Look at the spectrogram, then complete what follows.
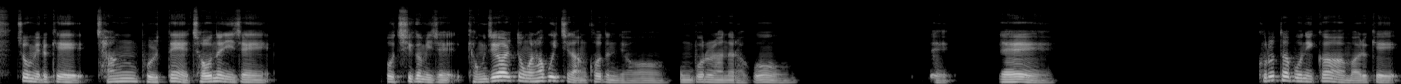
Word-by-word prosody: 좀 150 -6 +2
이렇게 115 -3 +2
장 135 +2 -2
볼 115 -5 -2
때 145 -2 +3
저는 135 +2 +3
이제 105 -4 -1 1.2
뭐 125 - +1
지금 130 +1 +1
이제 105 0 -2
경제 125 +6 +2
활동을 175 -6 +5
하고 175 +2 +4
있진 170 -8 -3
않거든요 95 -4 -5
공부를 105 +1 -3
하느라고. 100 -1 -5 1.3
네. - - -6 0.5
네. 105 -7 +2 2.0
그렇다 185 +2 +2
보니까 145 -5 0
막 95 -1 -3
이렇게 100 - -2
115 Hz, 205 characters per minute, -24 LUFS, 100-140 Hz, 2.0 s, 활동을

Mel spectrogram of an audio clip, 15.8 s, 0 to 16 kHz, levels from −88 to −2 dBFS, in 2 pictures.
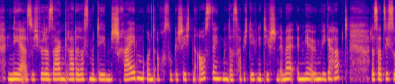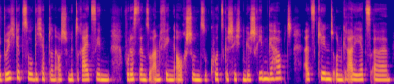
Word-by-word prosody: Ne, 225 -1 +5
also, 220 0 -1
ich 215 +1 -4
würde 230 -1 +2
sagen, 225 +1 +2
grade 225 0 -1
das 225 +2 -2
mit 220 -2 +1
dem 215 -2 0
Schreiben 230 +4 +2
und 225 -2 0
auch 220 - -10
so 215 - -8
Geschichten 225 +1 -3
ausdenken, 245 -1 +1
das 210 -1 -3
habe 240 - -8
ich 225 - -7
definitiv 220 -1 -2
schon 220 -1 0
immer 230 +2 0
in 230 -1 +5
mir 230 -1 +2
irgendwie 235 0 +3
gehabt. 255 +3 -2 0.4
Das 225 +1 +4
hat 225 -2 +2
sich 240 0 +1
so 220 -3 +2
durchgezogen. 245 +1 0
Ich 225 +2 -3
habe 230 - -2
dann 205 -1 -3
auch 215 0 -4
schon 220 -1 -2
mit 210 - -2
13, 210 0 0 0.3
wo 220 - -2
das 220 0 +3
dann 215 -2 +1
so 205 - -4
anfing, 205 -1 -1
auch - - -3
schon 205 -3 +3
so 205 +1 -4
Kurzgeschichten 220 0 -2
geschrieben 245 +5 +1
gehabt 255 +2 -2 0.2
als 225 -1 -1
Kind, 235 -3 +3
und 210 -2 +1
gerade 215 0 -1
jetzt, 215 +1 +3
äh, 200 -1 -2
225 Hz, 205 wpm, -20 LUFS, 215-235 Hz, 0.4 s, Ne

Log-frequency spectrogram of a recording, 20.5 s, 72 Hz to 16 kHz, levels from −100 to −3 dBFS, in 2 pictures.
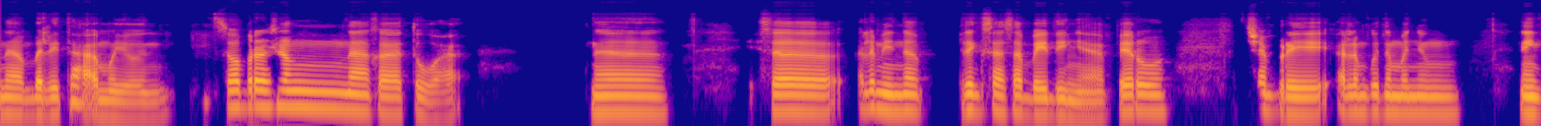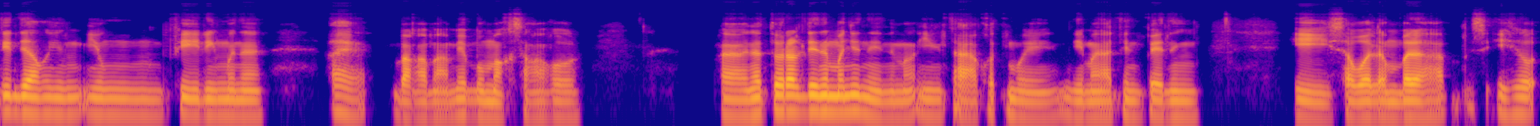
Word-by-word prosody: nabalitaan 125 -2 +1
mo 110 - -1
yun, 100 +2 -6 0.3
sobra 170 +1 +4
siyang 160 -2 +1
nakakatuwa, 125 -6 0 0.9
na 130 - 0 1.0
sa 135 -1 +4 0.2
alam 160 +1 -2
mo 150 - +2
yun 140 - 0
na - - -2 0.3
pinagsasabay 135 -4 +3
din 115 -3 -2
niya 105 0 -3
pero, 140 0 +3 0.6
siyempre 125 -4 +3
alam 135 0 -1
ko 140 - -2
naman 130 -1 0
yung 130 0 -2 0.5
naiintindihan 130 -1 +4
ko 125 - -3
yung 120 +1 -4
yung 120 -1 -3 0.4
feeling 115 -2 0
mo 115 - -1
na 110 0 -1 0.5
ay - - -2 0.2
baka 105 0 0
mamaya 110 +2 -3
bumagsak 105 -1 -3
ako. 105 0 -5 1.0
Ah, 115 -1 +2
natural 135 +2 +5
din 135 0 +5
naman 130 0 +3
'yon, 130 -3 +1
eh, - - -3
na 105 - -5
mang 110 - -4
'yong 110 -1 -5
takot - - -1
mo, 110 - -3
eh, 100 0 -5
hindi 110 -1 -5
naman 105 +1 0
natin 110 -2 -6
puwedeng 110 -1 -1 0.6
isawalang-bala 105 0 +3 0.3
is 125 -1 -5
120 Hz, 150 wpm, -26 LUFS, 110-135 Hz, 1.0 s, natural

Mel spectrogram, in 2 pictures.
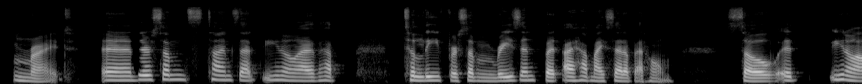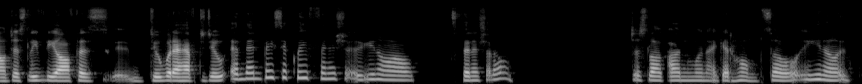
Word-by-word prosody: M 175 -4 -4
right, 135 -2 -3 0.3
and 195 -1 +3
there's 215 0 +3
sometimes 220 -2 -2
that, 190 -2 -1
you 205 - -6
know, 190 -3 -1
I've 170 -1 +2
had 180 -1 -3 0.7
to 200 - +3
leave 185 0 +1
for 170 -2 0
some 165 -3 -2
reason, 185 +4 +1
but 165 -2 +4
I 180 - +7
have 185 0 -1
my 160 -3 +2
setup 155 -2 +1
at - - -2
home, - - -9 0.5
so, 150 -1 +4
it 185 0 0 0.3
you 225 - -1
know, 195 - +3
I'll 160 -1 +5
just 175 +1 -3
leave 185 +1 -1
the 180 -2 +4
office, 170 0 +4
eh, 410 - -8 0.2
do 175 - +1
what 180 0 +6
I 175 - +9
have 170 0 +4
to 175 - -13
do, 180 +1 +1
and 245 +2 -1
then 265 0 -1
basically 305 -1 -3
finish 265 -3 -7
eh, 260 - -8
you 230 +3 -4
know, 225 -2 -1
I'll 195 -1 -2 0.4
finish 190 -1 -1
at - - -6
home. 260 -1 -6 1.2
Just 200 - -8
log 190 -2 +2
on 185 -1 -1
when 180 -1 -5
I 175 - -6
get 180 -1 -2
home, 175 -3 -5
so, 180 -3 0
you 225 +1 -2
know 195 -1 -1
185 Hz, 205 wpm, -24 LUFS, 175-210 Hz, 1.2 s, I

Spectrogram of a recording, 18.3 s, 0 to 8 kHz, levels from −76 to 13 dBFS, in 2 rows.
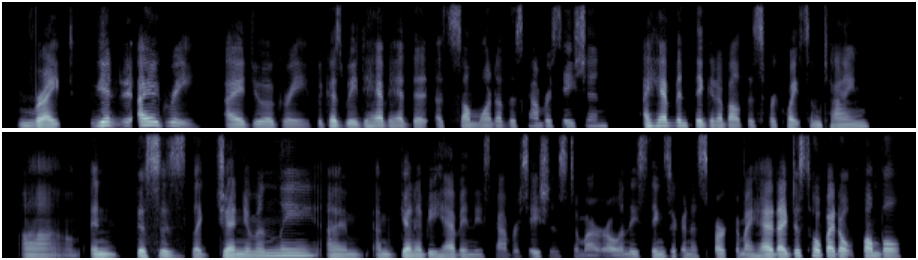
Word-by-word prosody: Right. 160 -6 +5 0.3
Ye 190 +4 +6
n 200 -1 -1
I 215 - +8
agree, 195 -11 +1 0.3
I 150 0 +1
do 150 +1 -3
agree 140 -4 -6
because 155 +1 +1
we'd 160 -1 -1
have 165 0 +2
had 160 -3 -4
the 150 -2 -3
a 155 - -8
somewhat 155 -1 -4
of 165 -2 -6
this 165 -1 -9
conversation. 170 +1 -9 0.3
I 170 - +4
have 180 0 +4
been 180 -1 +1
thinking 165 0 0
about 155 -1 -1
this 160 -2 -9
for 155 - -10
quite 140 -1 -3
some 155 -3 -6
time, 145 +3 -5 0.7
um, 135 -1 -5
and 150 -2 +2 0.2
this 165 -1 +4
is, 145 -3 -1
like 140 -3 -2
genuinely, 180 +7 +2
I'm 140 -1 -3
I'm 140 -2 -5
gonna 150 -1 +5
be 140 0 -3
having 135 -1 -2
these 130 0 -13
conversations 135 +2 -9
tomorrow, 75 - -7
and 150 - -8
these 150 -2 -6
things 150 -1 -5
are 150 - -8
gonna 145 0 -10
spark 140 0 -3
in 155 - -8
my 140 0 -3
head, 145 0 +5
I 145 0 +9
just 175 +3 -1
hope 185 -4 +6
I 170 - +9
don't 160 -2 +2
fumble, 155 -3 +4
150 Hz, 185 wpm, -23 LUFS, 145-165 Hz, 0.7 s, I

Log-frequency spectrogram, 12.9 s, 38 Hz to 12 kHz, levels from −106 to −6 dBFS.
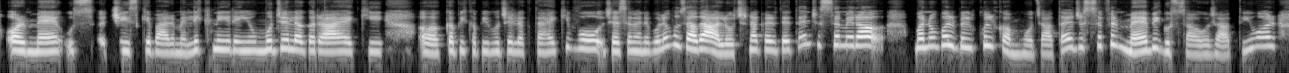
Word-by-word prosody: और 220 -1 +6
मैं 205 +1 +2
उस 220 -1 -6
अ, - - -2
चीज़ 215 -2 +1
के 220 - -1
बारे 195 -3 -1
में 190 -1 -6
लिख 230 +5 -6
नहीं 245 -1 0
रही 230 -1 -2
हूँ 225 0 -4
मुझे 245 +3 +1
लग 230 -3 +1
रहा 210 -1 +4
है 210 0 +1
कि 210 0 -9 0.4
अ, 185 -1 +1
कभी-कभी 215 -1 -4
मुझे 210 +1 -4
लगता 200 0 -6
है 200 +1 -4
कि 230 +8 -12
वो 250 -2 +1
जैसे 220 0 -2
मैंने 210 -1 -4
बोला, 230 +7 -2
वो 345 +1 -3
ज़्यादा 255 -4 +8
आलोचना 185 +3 +3
कर 240 -1 -1
देते 235 +6 -3
हैं 355 - -4
जिससे 345 -1 -1
मेरा 335 0 +7 0.5
मनोबल 310 +4 +2
बिल्कुल 295 +3 -3
कम 210 -7 -2
हो 175 -1 -8
जाता 175 +6 -5
है, 280 - +1
जिससे 290 +3 -4
फिर 365 0 +1
मैं 215 -6 +3
भी 280 - -1
गुस्सा 210 -5 -6
हो 170 0 -6
जाती 165 +6 -6
हूँ 280 +5 -5
और 320 0 0
225 Hz, 235 wpm, -22 LUFS, 205-265 Hz, 0.5 s, ज़्यादा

